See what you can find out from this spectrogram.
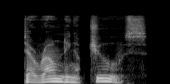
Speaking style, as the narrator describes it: my father whispered

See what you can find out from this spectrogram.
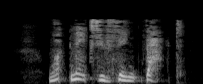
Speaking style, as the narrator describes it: he breathed into my ear

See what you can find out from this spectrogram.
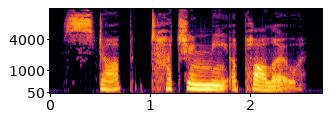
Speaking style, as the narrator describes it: she said through her teeth

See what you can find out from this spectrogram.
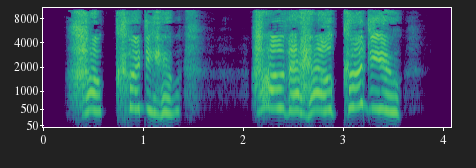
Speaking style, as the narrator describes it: Elizabeth cries out

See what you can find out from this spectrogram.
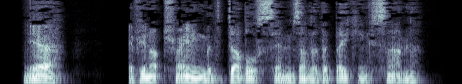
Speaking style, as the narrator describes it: I mutter

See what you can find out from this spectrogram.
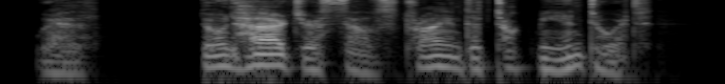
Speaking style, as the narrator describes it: he finally growled

